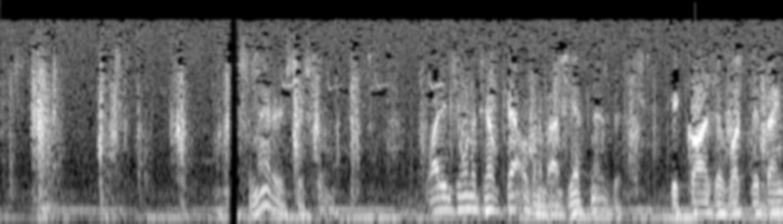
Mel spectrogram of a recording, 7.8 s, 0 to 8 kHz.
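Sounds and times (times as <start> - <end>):
back door being opened and shut with wooden clunks and rattles: 0.1 - 1.2
speech: 2.6 - 3.6, 4.3 - 7.8.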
